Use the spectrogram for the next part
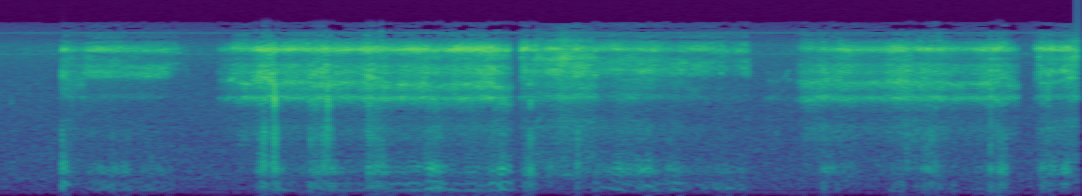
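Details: Tucker, a pet dog, snoring while asleep indoors: raspy, breathy rattling snores in long bursts with fluttering low tones and hissy noise, pausing briefly between breaths.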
